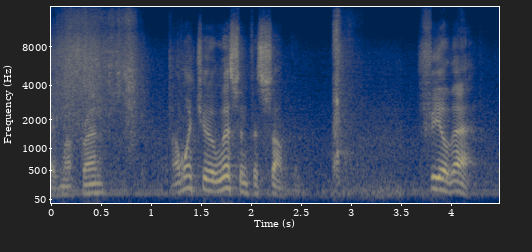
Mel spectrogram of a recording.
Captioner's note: quick chopping sound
